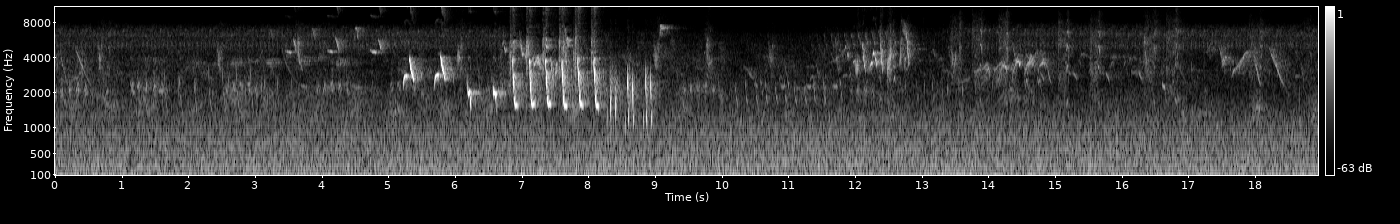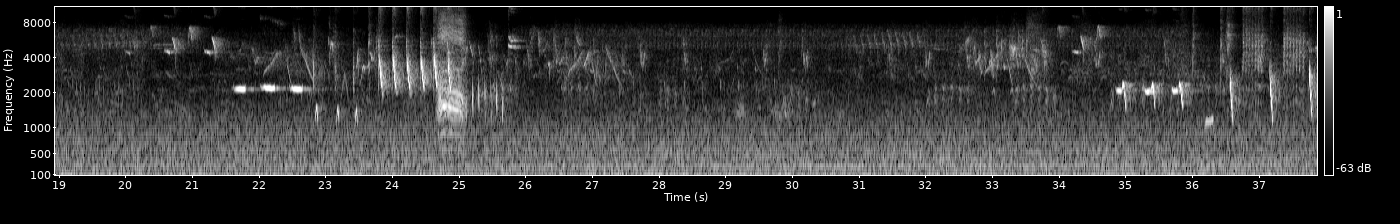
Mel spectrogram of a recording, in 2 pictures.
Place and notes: Moscow, Shipilovskyi pr. - Morning Birds, Frogs and Train
Morning, Birds, Frogs, Train, Street Traffic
